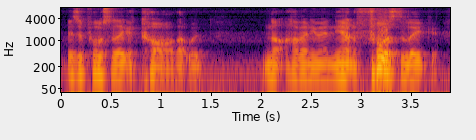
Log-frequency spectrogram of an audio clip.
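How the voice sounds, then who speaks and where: A man's voice: lowish voice, fast. A man with a Scottish accent chatting casually and informally as a podcast co-host, with some swearing. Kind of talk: casual chat.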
